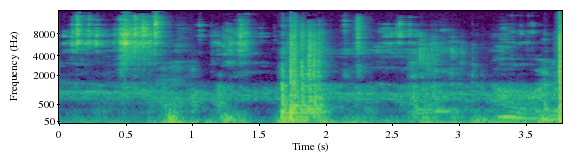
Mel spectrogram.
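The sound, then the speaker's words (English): Metal dice clatter and rattle in a run of sharp, bright bursts, with the loudest jangling tumble in the middle and scattered clicks afterward. “metal dice is going to cut it this round. Metal dice take me out for this combat, please.”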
